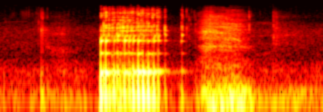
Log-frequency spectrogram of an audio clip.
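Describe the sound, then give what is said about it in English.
A single loud, throaty burp bursts out for about a third of a second, followed by a softer, rumbling tail of air, with no speech around it. “Excuse me.”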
